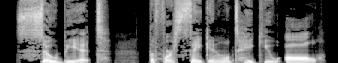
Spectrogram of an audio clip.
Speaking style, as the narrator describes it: Between his teeth, he hissed

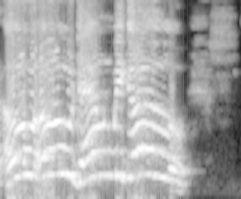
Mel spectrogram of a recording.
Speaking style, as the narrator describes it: the infuriated shrieks of Snooty Batu, who seemed to take the weather conditions as a personal insult

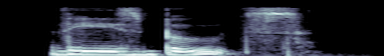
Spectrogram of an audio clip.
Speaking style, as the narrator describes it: he said in a low, purring voice

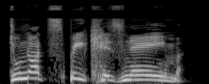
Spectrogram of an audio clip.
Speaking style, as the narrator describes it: the justice screamed, his face a livid red

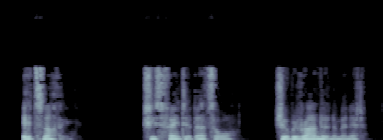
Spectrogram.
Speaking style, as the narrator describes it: He said quickly

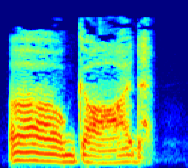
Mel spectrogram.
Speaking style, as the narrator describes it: he groaned

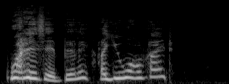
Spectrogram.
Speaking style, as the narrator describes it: In a frightened voice, she shouted back

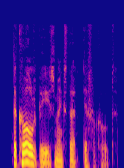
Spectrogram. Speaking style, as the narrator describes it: the queen said dryly

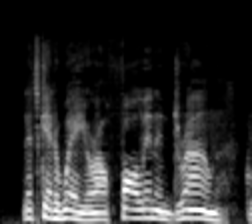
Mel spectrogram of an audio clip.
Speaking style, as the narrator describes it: groans Albert

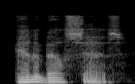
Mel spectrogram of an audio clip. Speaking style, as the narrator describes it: she whispered

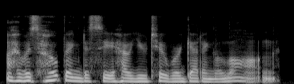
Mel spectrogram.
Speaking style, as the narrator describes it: her uncle purred

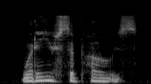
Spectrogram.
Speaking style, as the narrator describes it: Adian breathed

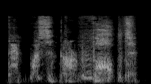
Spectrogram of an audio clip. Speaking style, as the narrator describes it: Livy whispered

